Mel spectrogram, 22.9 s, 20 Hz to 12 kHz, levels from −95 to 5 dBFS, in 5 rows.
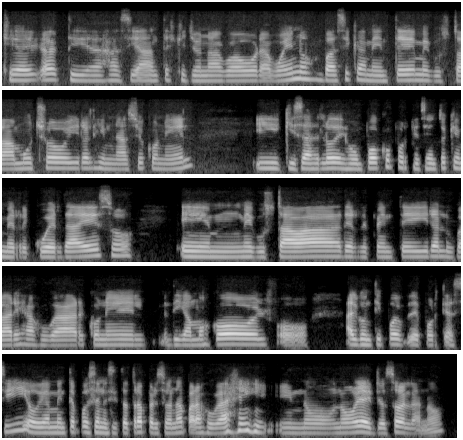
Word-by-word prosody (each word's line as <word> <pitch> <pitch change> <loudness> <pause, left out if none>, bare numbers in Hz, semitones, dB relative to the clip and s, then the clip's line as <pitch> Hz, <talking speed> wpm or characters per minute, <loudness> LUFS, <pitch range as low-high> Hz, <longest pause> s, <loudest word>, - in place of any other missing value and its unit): ¿Qué 190 -1 0
actividades 180 -3 -2
hacía 95 - -2
antes 90 - -7
que 190 - -9
yo 175 0 -5
no 175 0 -2
hago 175 0 -2
ahora? 175 +1 0
Bueno, 215 +6 -1
básicamente 190 -1 0
me 185 -1 -3
gustaba 170 0 -1
mucho 190 +2 +1
ir 190 0 -3
al 190 - -2
gimnasio 170 -1 -4
con 175 -2 -7
él 190 +10 -2 0.6
y 190 0 -2
quizás 175 0 0
lo 190 +1 +3
dejé 185 -2 +2
un 170 -1 -2
poco 190 +6 +2
porque 200 -6 -7
siento 180 +2 -4
que 195 0 -4
me 170 -2 -2
recuerda 170 +1 0
a 175 - +5
eso, 185 - +1 0.5
eh, 180 -1 +2
me 170 0 -2
gustaba 175 +2 +5
de 180 -1 +1
repente 170 +1 -7
ir 175 +1 +1
a - - +4
lugares 175 +1 -1
a 175 - -1
jugar 165 0 0
con 175 0 -4
él, 175 -1 -2
digamos 175 -5 -5
golf 185 -1 +6
o 85 0 -5 0.4
algún 180 -1 +2
tipo 180 +2 -2
de - - -7
deporte 170 0 -5
así, 225 +5 -2
obviamente, 180 0 0
pues 190 -2 -3
se 190 - +1
necesita 170 0 -3
otra 195 +3 +3
persona 175 +1 -2
para 175 - +2
jugar 170 +1 +2
y, 235 -4 0
y 170 -6 -8
no 165 0 -6
no 170 +1 -2
voy 190 +2 +4
a 195 - +9
ir 175 - -3
yo 165 - -3
sola, 180 - +2
¿no? 100 +7 -8
175 Hz, 185 wpm, -23 LUFS, 170-190 Hz, 0.6 s, a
